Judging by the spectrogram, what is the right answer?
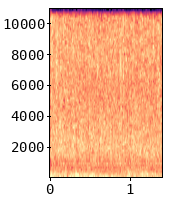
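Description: A thunderstorm rages with heavy, steady rain and a low rolling rumble of thunder, loud and dense with no voices over it.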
